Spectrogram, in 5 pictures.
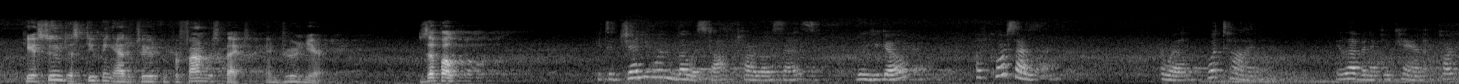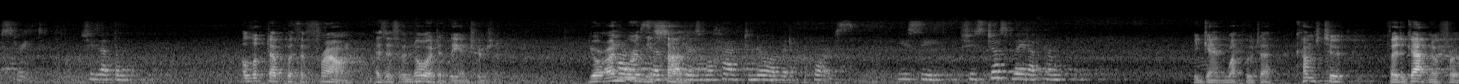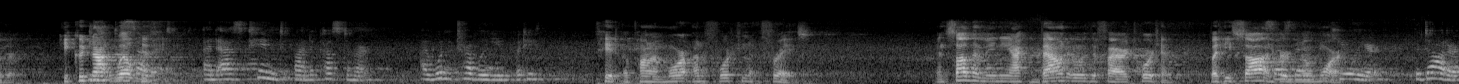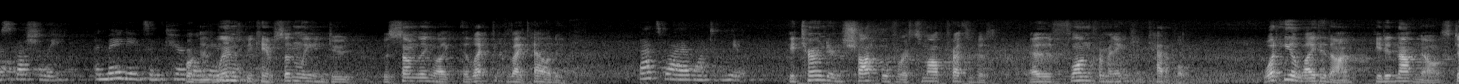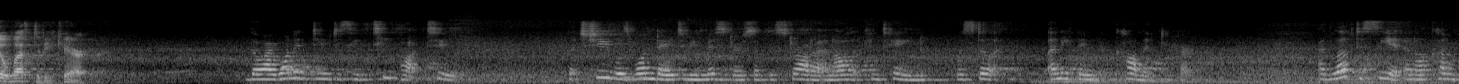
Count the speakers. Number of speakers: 2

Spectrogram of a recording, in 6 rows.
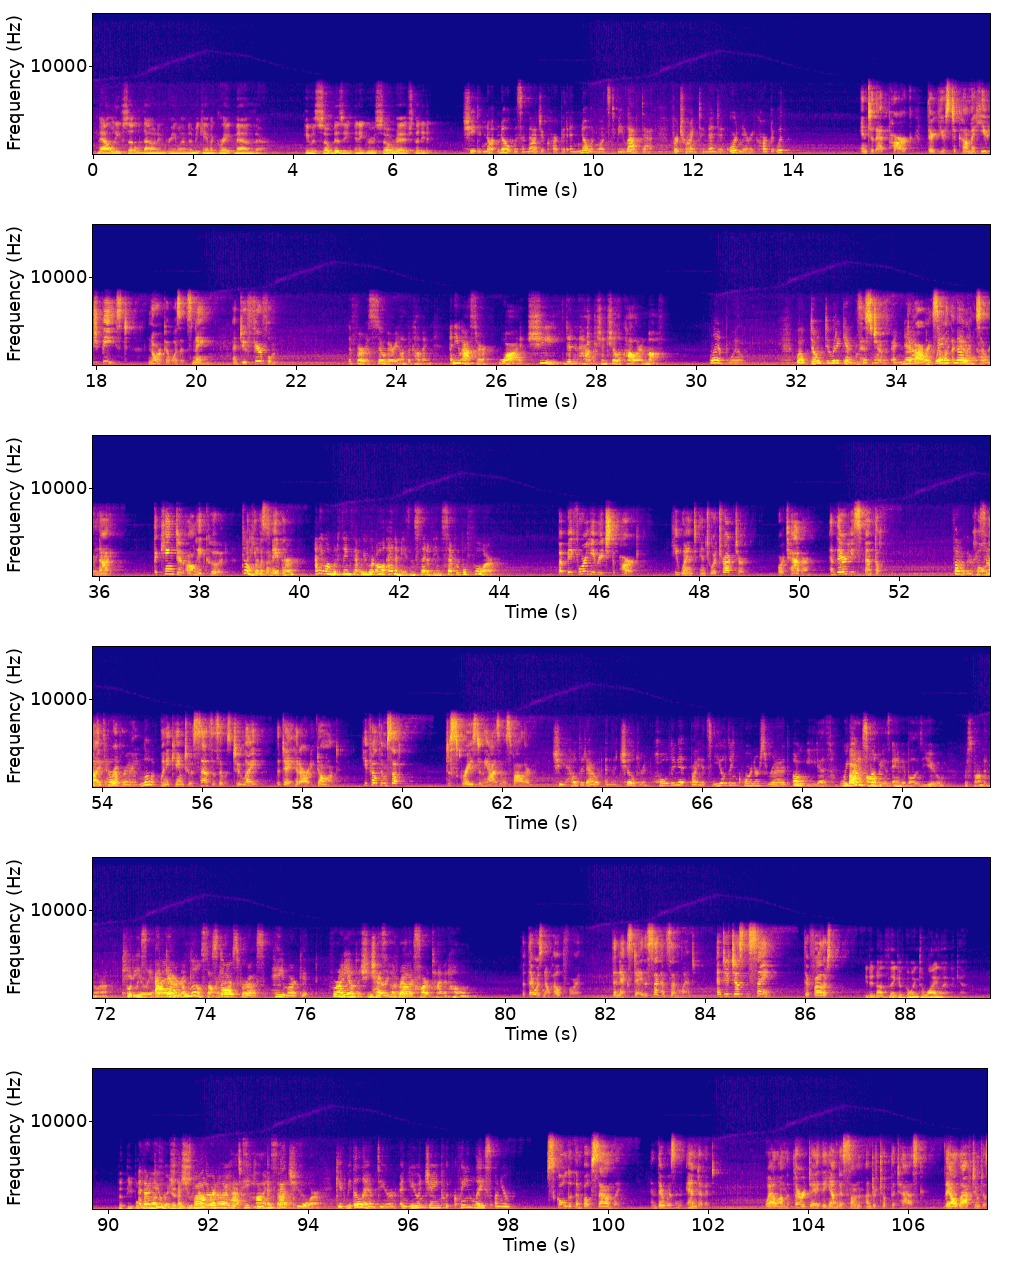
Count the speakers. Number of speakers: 4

